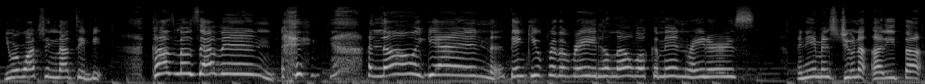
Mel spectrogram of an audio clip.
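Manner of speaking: high excited raid greeting; cute anime streamer. Real, not acted. Greeting incoming raiders on stream.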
